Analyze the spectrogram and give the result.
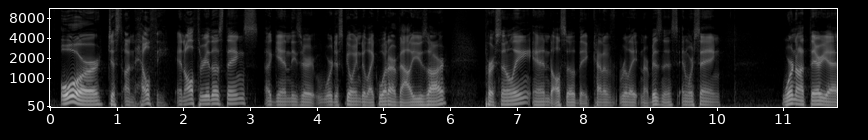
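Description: Here is a man with a plain, everyday voice and a fairly low pitch. He keeps a moderate pace with ordinary pitch variation. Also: very clean recording, silent background. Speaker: podcast co-host. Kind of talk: casual chat. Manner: casual, upbeat.

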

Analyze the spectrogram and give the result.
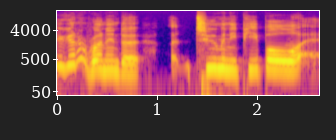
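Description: This woman speaks in a normal speaking voice with a fairly high pitch. Her intonation is lively. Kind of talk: radio co-host chatter, short quips and agreeable replies.

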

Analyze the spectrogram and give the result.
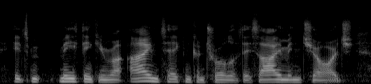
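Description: In a very clean recording with a silent background and a dry, close sound with no echo, a man with a normal speaking voice talks at a fairly quick pace, medium in pitch, with ordinary pitch variation. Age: 40s. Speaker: podcast co-host, paraplegic surfer. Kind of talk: casual chat.

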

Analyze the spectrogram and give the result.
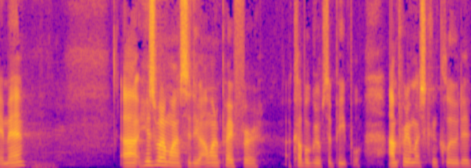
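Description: A man talks at a very fast pace in a bright, sharp tone, with big swings in loudness and long, frequent pauses. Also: fairly high pitch for a man. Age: 20s. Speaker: youth pastor. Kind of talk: sermon. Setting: church stage with congregation. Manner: animated.

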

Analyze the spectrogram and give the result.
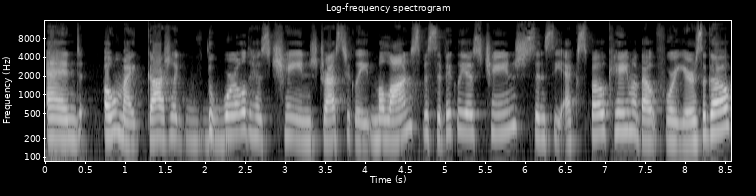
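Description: A plain, everyday voice with an American accent comes through at a moderate pace with ordinary pitch variation, on a very clean recording with a silent background. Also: woman, fairly high pitch for a woman. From US Northeast, New Haven, Connecticut. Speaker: actress. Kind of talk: casual interview chat.

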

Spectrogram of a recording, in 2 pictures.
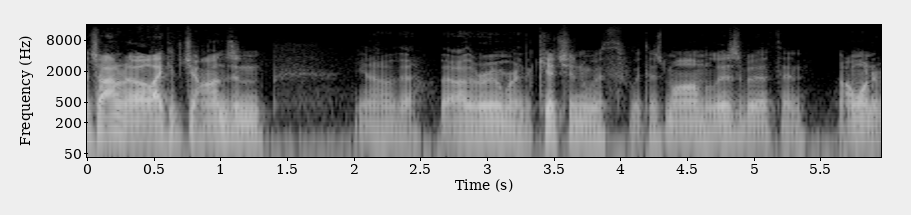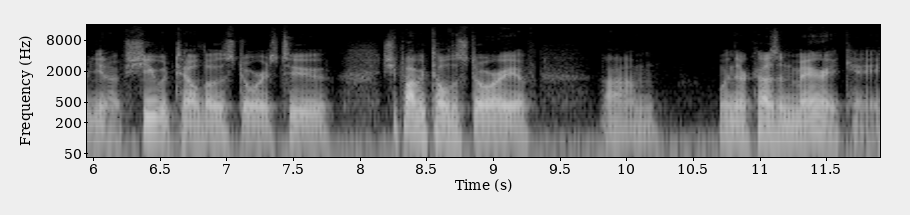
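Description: Against a quiet background, a man with an American accent and an unremarkable speaking voice talks at a fairly quick pace, with fairly low pitch and fairly even intonation. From Western North Carolina mountains. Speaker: pastor. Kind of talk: sermon. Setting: recorded for online worship.

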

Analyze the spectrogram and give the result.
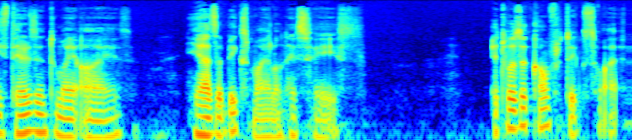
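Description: With a dark, mellow, somewhat breathy tone, a man speaks at a moderate pace in a fairly low pitch. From Egypt. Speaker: refugee storyteller. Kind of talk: personal story narration.

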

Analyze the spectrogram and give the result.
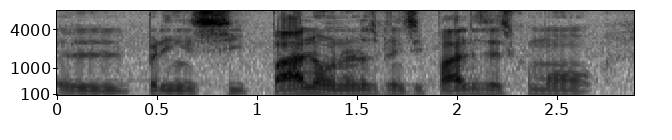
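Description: Speaking at a fairly slow pace, a man with a normal speaking voice holds a medium pitch and fairly even intonation. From Colombia, Bucaramanga. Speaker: painter. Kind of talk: interview conversation.

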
